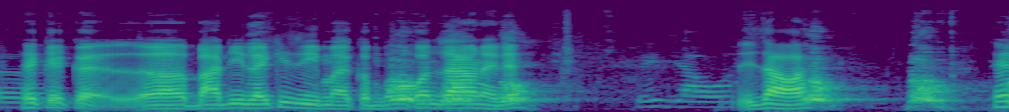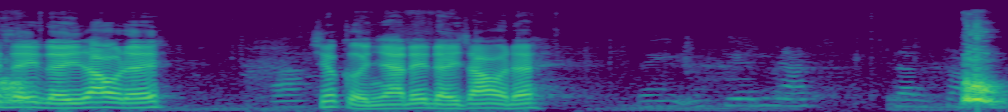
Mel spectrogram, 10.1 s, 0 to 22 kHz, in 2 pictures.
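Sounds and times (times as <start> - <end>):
dog barking: 1.9 - 2.8, 4.0 - 5.3.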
